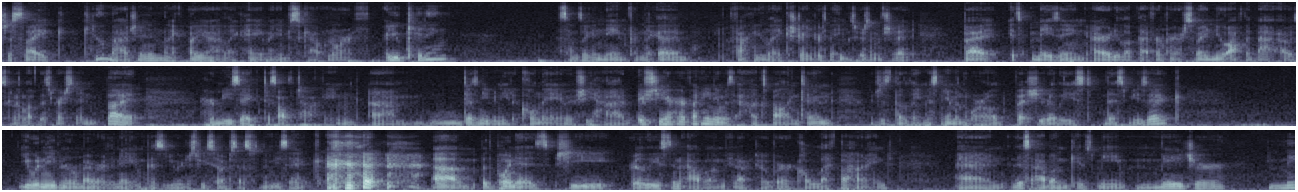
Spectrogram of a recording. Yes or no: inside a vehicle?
no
